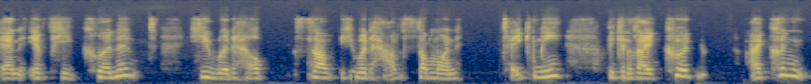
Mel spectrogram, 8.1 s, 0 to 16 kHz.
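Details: Woman aged 38 at a stroke in September 2018, speaking about 3 years later; the stroke affected her right side and left her with aphasia; aphasia.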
